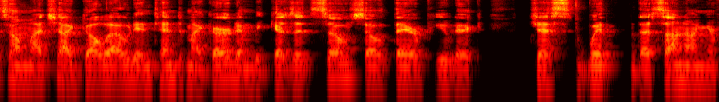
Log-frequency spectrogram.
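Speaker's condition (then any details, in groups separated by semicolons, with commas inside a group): Cerebral palsy; from birth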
